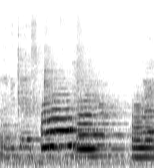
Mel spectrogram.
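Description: Dixieland jazz band playing, with trombone, saxophone and brass horns. It is lighter at first, then a loud held chord comes in about half a second in and lasts until just before the end.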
